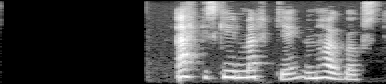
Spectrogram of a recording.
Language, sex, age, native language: Icelandic, female, 30-39, Icelandic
